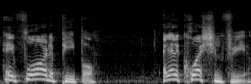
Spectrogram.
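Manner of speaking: put-on New York accent. Imitating a man from a viral phone video, in a put-on new york accent. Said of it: "that New York accent".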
